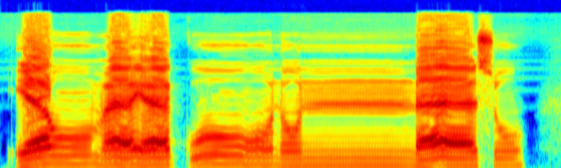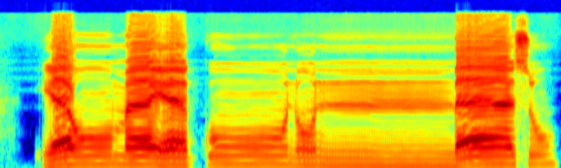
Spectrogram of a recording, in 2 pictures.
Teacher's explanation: Cara membacanya adalah menahan suara n ya sepanjang 2 harokat. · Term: gunnah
